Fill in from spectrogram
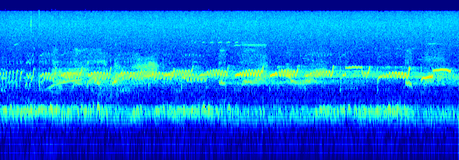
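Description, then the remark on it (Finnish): A Eurasian curlew calls in a long, continuous series of rising, bubbling whistled notes, clear, over a steady droning chorus of background wildlife. “Viikon luontoääni: Kuovi”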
